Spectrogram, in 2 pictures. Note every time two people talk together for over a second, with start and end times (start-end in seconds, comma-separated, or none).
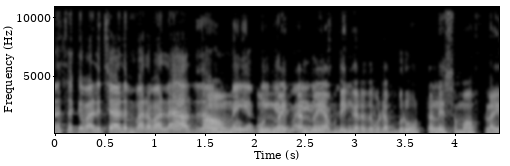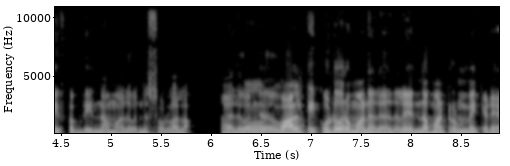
1.6-3.3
